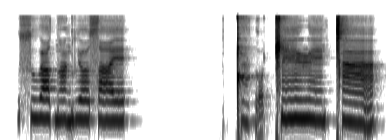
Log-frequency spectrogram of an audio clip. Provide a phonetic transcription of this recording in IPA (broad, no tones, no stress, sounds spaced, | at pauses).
s uː dˤ ũ ɡ l ʉ sˤ ɛː | ǃ a̤ ɡ ɔ̰ ǁ ɛ̃ː ɭ ɛ̃ː ǀ ã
